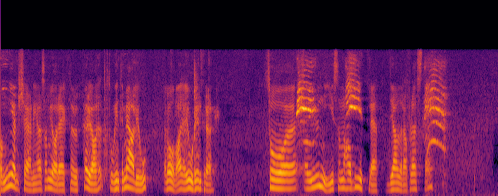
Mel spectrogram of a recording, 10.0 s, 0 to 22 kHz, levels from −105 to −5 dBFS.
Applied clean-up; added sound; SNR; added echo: neural mask model Resemble Enhance denoiser.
